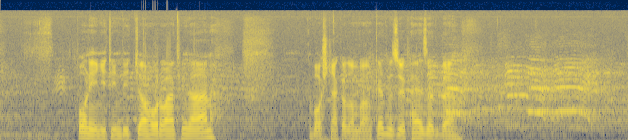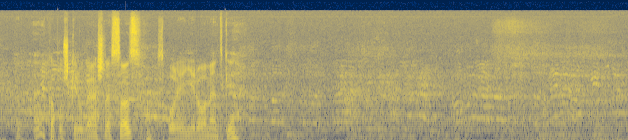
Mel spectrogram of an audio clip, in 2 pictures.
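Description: A small crowd murmurs from the stands outdoors.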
